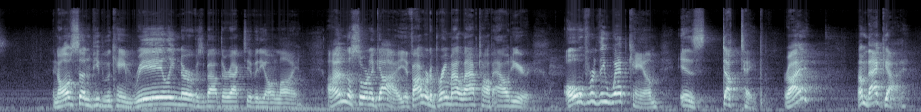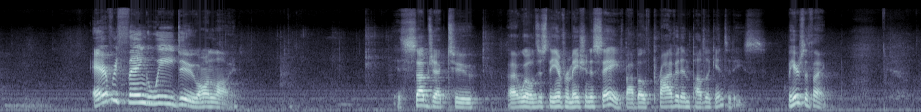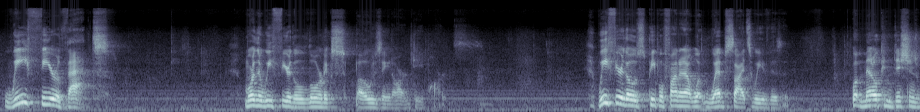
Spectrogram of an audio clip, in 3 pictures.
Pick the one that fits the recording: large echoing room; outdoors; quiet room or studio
large echoing room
